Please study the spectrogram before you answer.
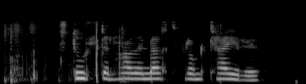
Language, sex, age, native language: Icelandic, female, 8, Icelandic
